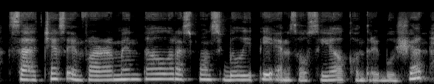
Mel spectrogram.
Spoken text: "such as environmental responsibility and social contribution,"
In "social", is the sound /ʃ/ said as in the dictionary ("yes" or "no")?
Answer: no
